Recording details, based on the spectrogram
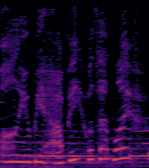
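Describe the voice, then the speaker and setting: A woman voicing a tiny, cheerful, bubbly childlike fairy companion in a video game, squeaky and earnest. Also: lively intonation, moderate pace, loud music behind the voice. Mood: earnest, encouraging. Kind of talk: video game character dialogue.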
